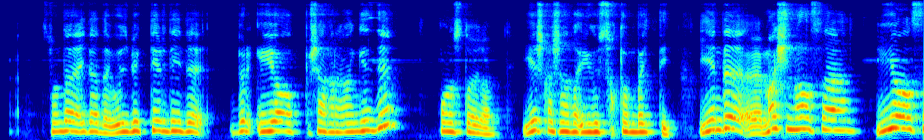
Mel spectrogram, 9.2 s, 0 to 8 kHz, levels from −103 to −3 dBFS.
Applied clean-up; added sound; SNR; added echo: neural mask model DeepFilterNet 3.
